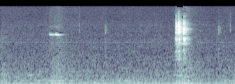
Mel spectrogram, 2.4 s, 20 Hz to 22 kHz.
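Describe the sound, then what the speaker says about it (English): Two crisp camera shutter clicks from a Sony Xperia M4 Aqua phone, a light tick followed about a second later by a sharper, louder snap, close and alone in a quiet room. "Here we have a dedicated camera shutter"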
